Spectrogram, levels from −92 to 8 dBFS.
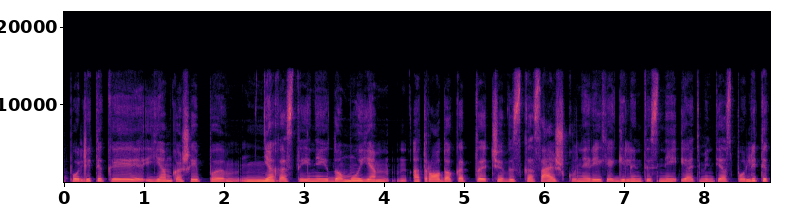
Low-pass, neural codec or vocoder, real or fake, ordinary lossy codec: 14.4 kHz; none; real; AAC, 96 kbps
